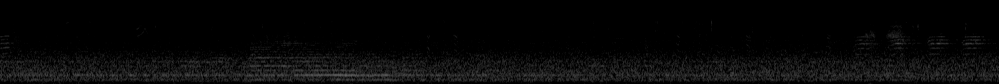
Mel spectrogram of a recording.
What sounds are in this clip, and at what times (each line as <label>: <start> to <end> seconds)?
Pine Siskin call: 0 to 2 seconds
Red-breasted Nuthatch song: 0 to 2 seconds
insect buzz: 0 to 10 seconds
Red-breasted Nuthatch call: 4 to 10 seconds
Red-breasted Nuthatch song: 8 to 10 seconds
